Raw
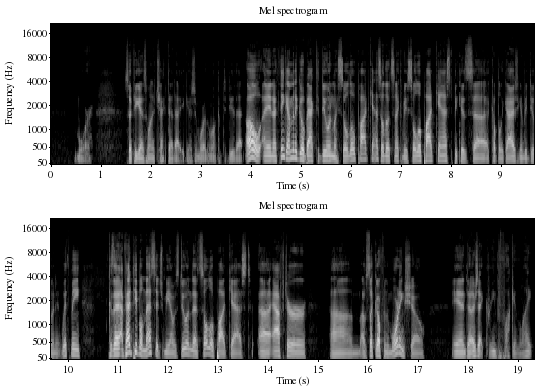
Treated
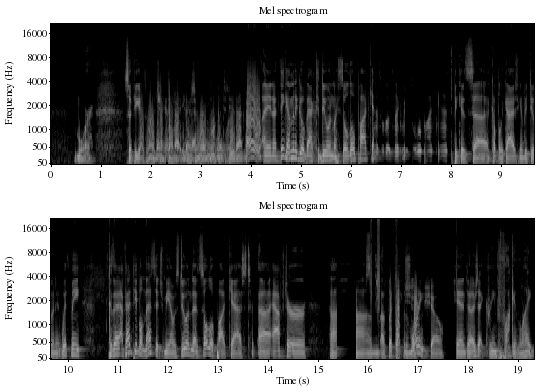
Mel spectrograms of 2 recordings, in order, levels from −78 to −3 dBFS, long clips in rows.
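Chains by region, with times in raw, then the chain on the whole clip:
0:01.77–0:04.19: head-to-tape spacing loss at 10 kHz 24 dB + echo through a band-pass that steps 167 ms, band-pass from 210 Hz, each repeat 1.4 octaves, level −5 dB + saturating transformer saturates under 3,500 Hz
0:04.80–0:05.79: low-pass filter 5,800 Hz + envelope flattener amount 50%
0:06.45–0:07.99: pair of resonant band-passes 670 Hz, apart 1.4 octaves + volume swells 406 ms
0:15.36–0:17.77: wrap-around overflow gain 14 dB + multiband delay without the direct sound highs, lows 390 ms, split 2,800 Hz + expander for the loud parts, over −43 dBFS
whole clip: de-essing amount 75%; mains-hum notches 60/120/180/240/300/360 Hz; downward compressor 6 to 1, threshold −37 dBFS; level +3.5 dB

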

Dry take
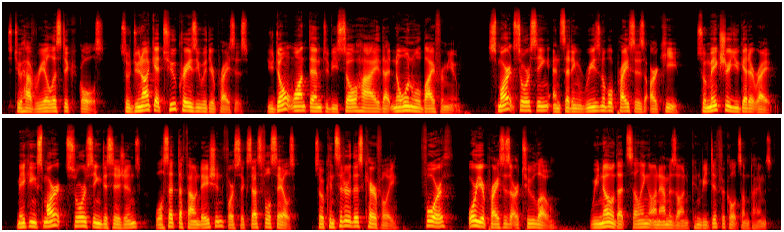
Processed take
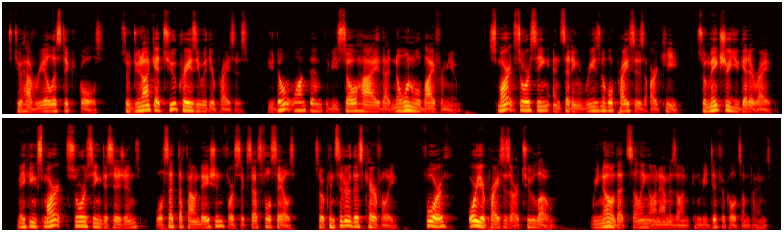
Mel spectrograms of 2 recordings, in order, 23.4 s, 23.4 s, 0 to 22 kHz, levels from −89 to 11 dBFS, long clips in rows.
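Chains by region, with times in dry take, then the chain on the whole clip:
0:04.09–0:04.89: low-pass filter 1,000 Hz 6 dB per octave + phaser with its sweep stopped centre 420 Hz, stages 8
whole clip: EQ curve with evenly spaced ripples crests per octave 0.74, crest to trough 17 dB; multiband upward and downward expander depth 40%; level −8 dB

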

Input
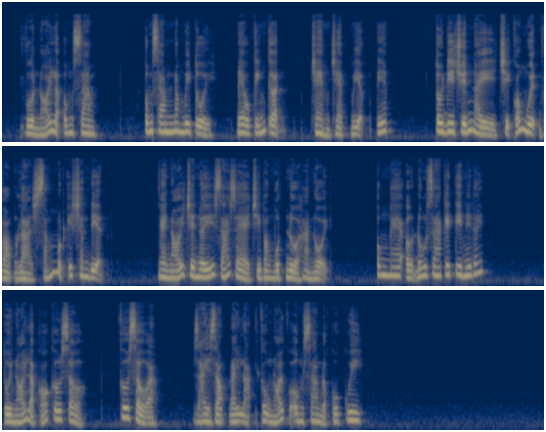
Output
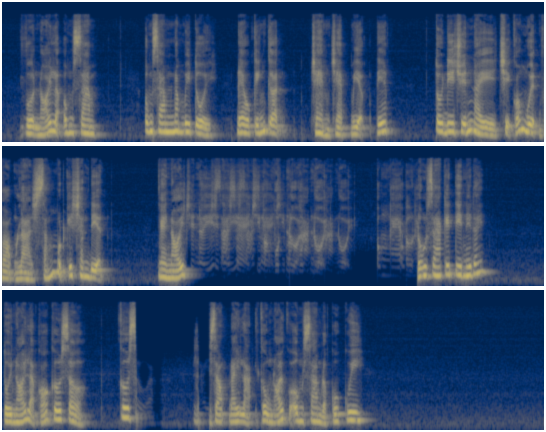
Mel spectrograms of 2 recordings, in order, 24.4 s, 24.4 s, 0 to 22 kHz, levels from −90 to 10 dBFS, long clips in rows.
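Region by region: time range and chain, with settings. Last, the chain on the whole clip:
0:10.89–0:14.37: high-pass filter 1,400 Hz 24 dB per octave + downward compressor, threshold −45 dBFS + single-tap delay 364 ms −5 dB
0:18.26–0:19.38: low-pass filter 3,500 Hz 24 dB per octave + low-shelf EQ 71 Hz −11 dB + gate with flip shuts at −27 dBFS, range −40 dB
whole clip: low-shelf EQ 77 Hz −6.5 dB; mains-hum notches 50/100/150/200/250/300/350 Hz; boost into a limiter +17.5 dB; level −5 dB

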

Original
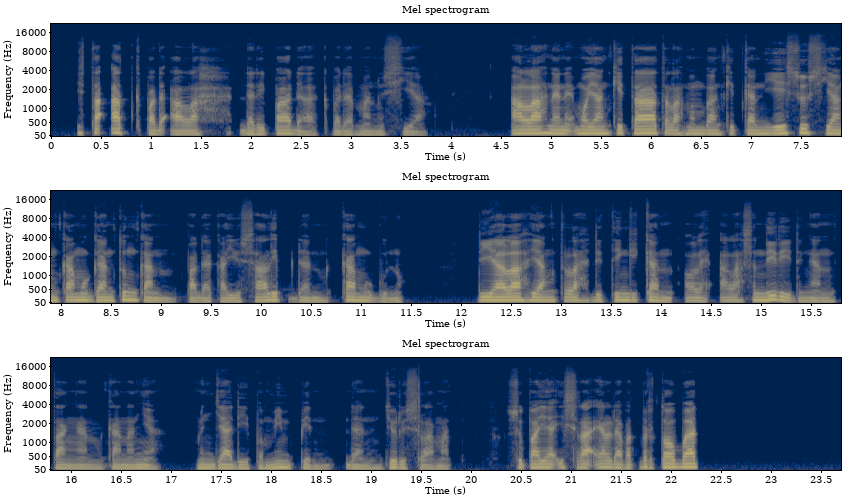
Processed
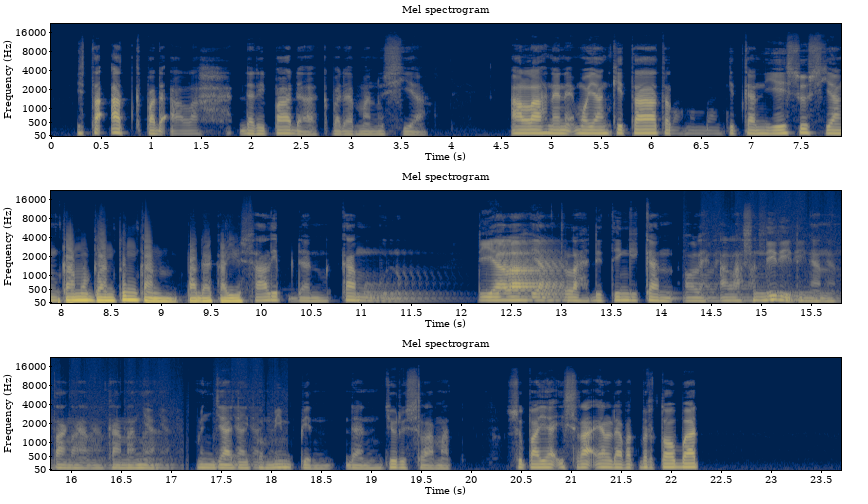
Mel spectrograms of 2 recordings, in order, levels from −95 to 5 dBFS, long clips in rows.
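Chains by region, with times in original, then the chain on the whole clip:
0:01.22–0:01.80: parametric band 2,800 Hz +5 dB 1.1 octaves + downward compressor 3 to 1, threshold −41 dBFS
0:06.19–0:06.79: comb filter 1.4 ms, depth 69% + downward compressor 12 to 1, threshold −30 dBFS + formant resonators in series u
0:07.97–0:09.92: phase distortion by the signal itself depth 0.48 ms + RIAA equalisation playback + multiband upward and downward compressor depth 40%
0:10.98–0:13.07: high-pass filter 240 Hz 6 dB per octave + feedback echo with a low-pass in the loop 69 ms, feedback 69%, low-pass 3,100 Hz, level −5.5 dB
0:14.07–0:18.17: mains-hum notches 60/120/180/240/300/360/420/480/540 Hz + dynamic equaliser 450 Hz, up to −5 dB, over −46 dBFS, Q 2 + feedback echo at a low word length 150 ms, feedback 35%, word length 8 bits, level −10.5 dB
whole clip: no processing

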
